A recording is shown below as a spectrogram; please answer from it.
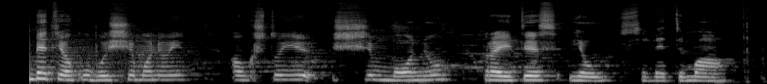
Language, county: Lithuanian, Kaunas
